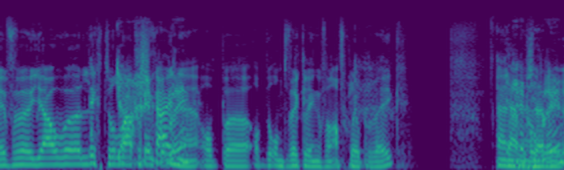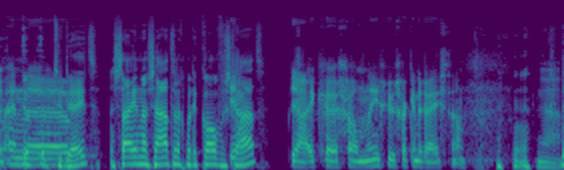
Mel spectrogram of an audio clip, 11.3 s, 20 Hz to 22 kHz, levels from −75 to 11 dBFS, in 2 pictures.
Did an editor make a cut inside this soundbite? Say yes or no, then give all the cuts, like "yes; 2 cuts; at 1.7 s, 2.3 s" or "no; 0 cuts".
yes; 2 cuts; at 4.8 s, 8.4 s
